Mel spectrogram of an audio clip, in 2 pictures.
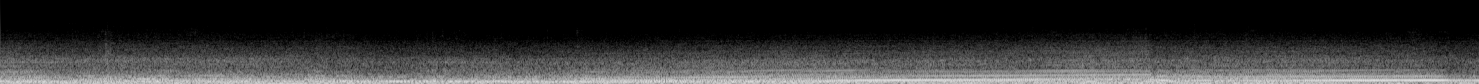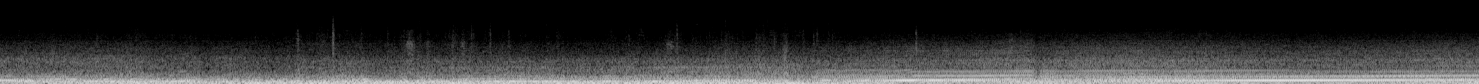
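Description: VW Golf 7.5 GTI TCR's turbocharged 2.0-litre four-cylinder pulling hard on track, its pitch climbing and dropping back at each upshift. It lets off sharply about halfway for a slow corner, then accelerates again.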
